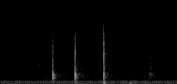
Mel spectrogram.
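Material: Cardboard.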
